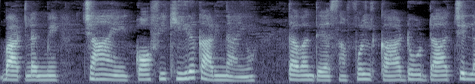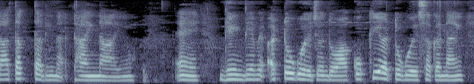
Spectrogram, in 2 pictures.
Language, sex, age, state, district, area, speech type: Sindhi, female, 30-45, Maharashtra, Thane, urban, spontaneous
